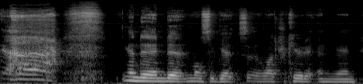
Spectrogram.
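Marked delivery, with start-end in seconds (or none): 0.1-0.6 high cartoon cry of pain; mock electrocution yelp. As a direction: yelp like you got zapped. Character hit by electricity.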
